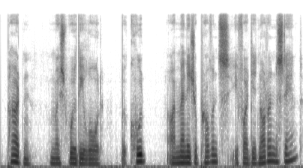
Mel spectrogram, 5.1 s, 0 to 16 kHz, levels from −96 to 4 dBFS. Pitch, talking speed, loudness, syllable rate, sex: 120 Hz, 165 wpm, -18 LUFS, 5.9 syllables/s, male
